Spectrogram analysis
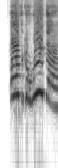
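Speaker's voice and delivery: voice goes way up high and loud. Repeating the other speaker's words back: imitating in a Mickey Mouse voice. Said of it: "You sound like Mickey Mouse".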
